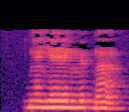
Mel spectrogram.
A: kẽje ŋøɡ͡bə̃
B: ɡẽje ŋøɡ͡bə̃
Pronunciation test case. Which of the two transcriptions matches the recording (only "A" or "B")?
B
